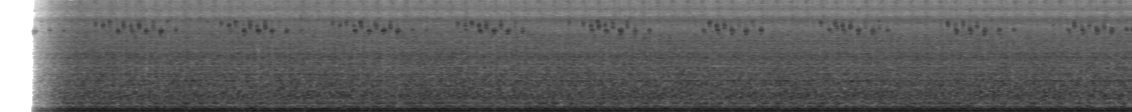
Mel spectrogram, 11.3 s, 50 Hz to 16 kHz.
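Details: 2003 Corvette Z06 V8 idling: high thin squeak chirping about once a second from belt area; main belt brand new, noise began thirty seconds after install; main tensioner pulley seems fine; AC belt, idlers, harmonic balancer suspected.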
